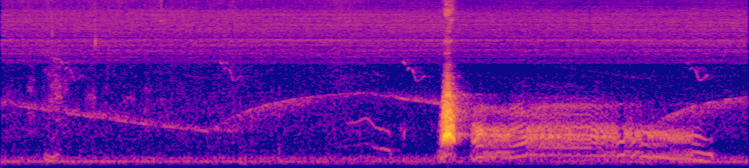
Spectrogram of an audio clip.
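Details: West Highland White Terrier howling at a fire truck passing with its siren on; a long rising and falling siren wail, a sharp knock, then a wavering, nasal howl held for about two seconds.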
